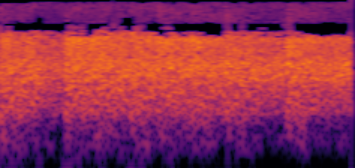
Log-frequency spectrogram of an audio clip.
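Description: Gunfire from rustlers shooting through the windows of a shack in a western shootout: a loud, dense, unbroken barrage of blasts with no separate shots standing out.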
